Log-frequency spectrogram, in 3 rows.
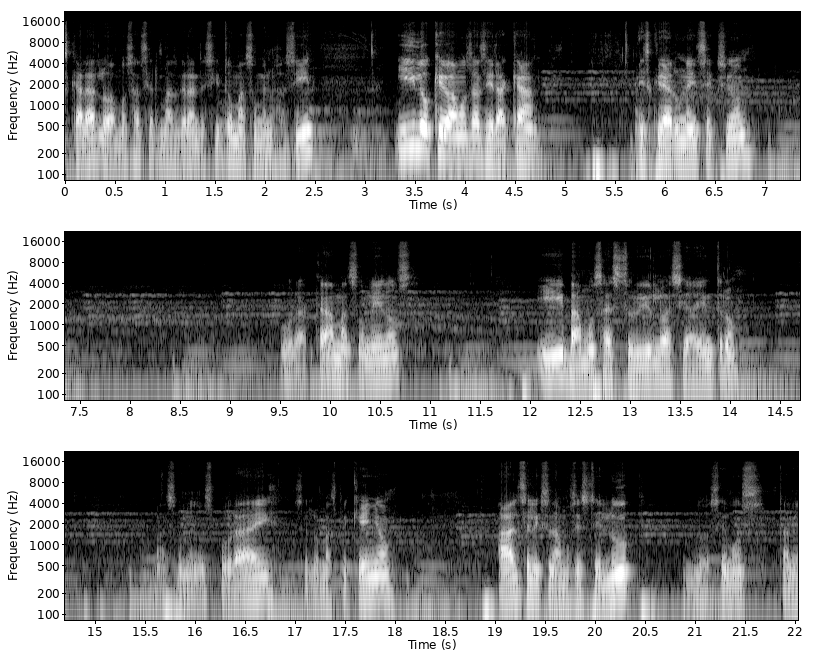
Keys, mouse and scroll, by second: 2.3-4.3 middle drag, 19.1 alt+click, 20.4 s.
